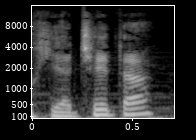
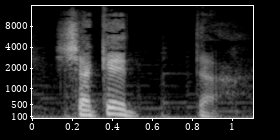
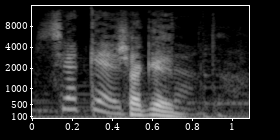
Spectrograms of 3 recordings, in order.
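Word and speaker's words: Giachetta: A ver, a veces ni yo lo digo bien, porque en argentino lo digo giacheta, estoy muy acostumbrado a decirlo giacheta, pero en realidad es italiano y se dice Chaqueta.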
